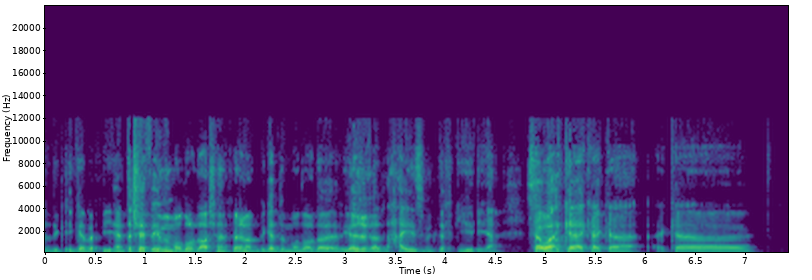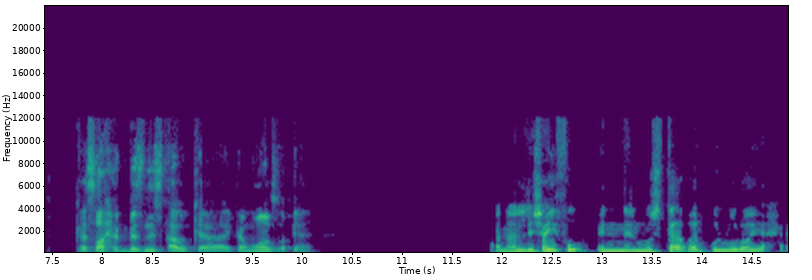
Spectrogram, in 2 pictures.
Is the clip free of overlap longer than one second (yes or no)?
yes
